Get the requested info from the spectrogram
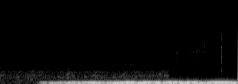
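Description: A deep, steady low rumble, a bass drone in the film's soundtrack, starts suddenly about half a second in after near silence and holds without a break.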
